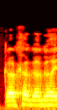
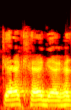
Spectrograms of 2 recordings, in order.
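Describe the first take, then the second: First: Each letter ends in a short 'a' vowel. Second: The letters end in 'ai' and 'e' vowels.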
